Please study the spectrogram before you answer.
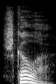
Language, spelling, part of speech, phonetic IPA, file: Russian, шкала, noun, [ʂkɐˈɫa], Ru-шкала.ogg
- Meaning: scale (a graph or instrument depicting a sequence of numbers used to measure quantity or quality)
